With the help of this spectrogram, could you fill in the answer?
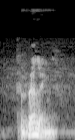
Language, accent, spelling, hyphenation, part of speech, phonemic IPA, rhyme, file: English, Southern England, cabbeling, cab‧bel‧ing, noun, /kəˈbɛlɪŋ/, -ɛlɪŋ, LL-Q1860 (eng)-cabbeling.wav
